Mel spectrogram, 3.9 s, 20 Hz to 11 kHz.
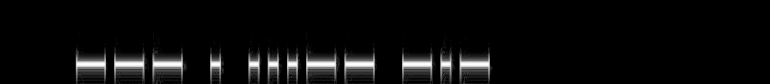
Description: Morse code, heard as a keyed tone, about 25 wpm, 700 Hz. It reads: OE3K
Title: DXCC-100 Call Signs - 4 Characters - Repeated 3x - 25wpm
